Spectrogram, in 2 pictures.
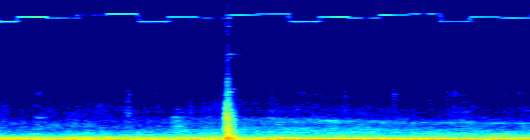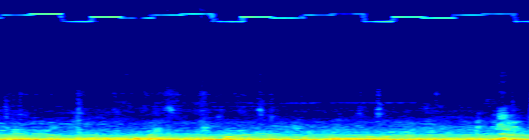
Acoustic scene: bus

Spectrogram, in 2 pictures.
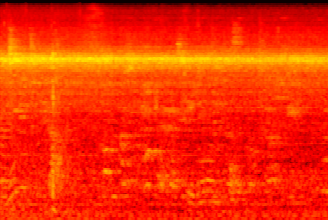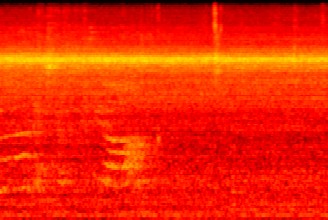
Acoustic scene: cafe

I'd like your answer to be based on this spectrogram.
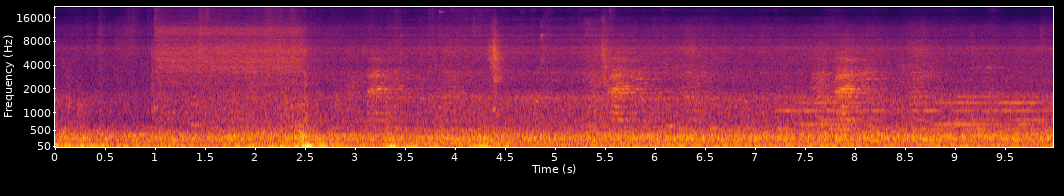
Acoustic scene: subway train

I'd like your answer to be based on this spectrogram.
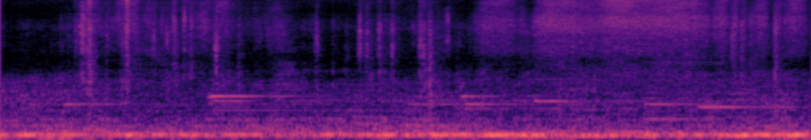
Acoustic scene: car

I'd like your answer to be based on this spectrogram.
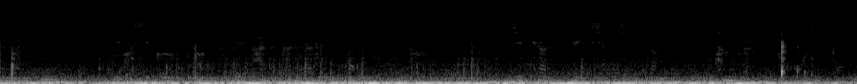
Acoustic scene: car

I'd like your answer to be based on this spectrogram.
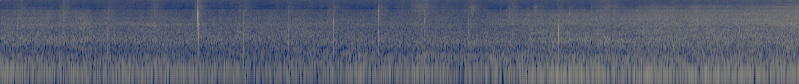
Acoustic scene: residential area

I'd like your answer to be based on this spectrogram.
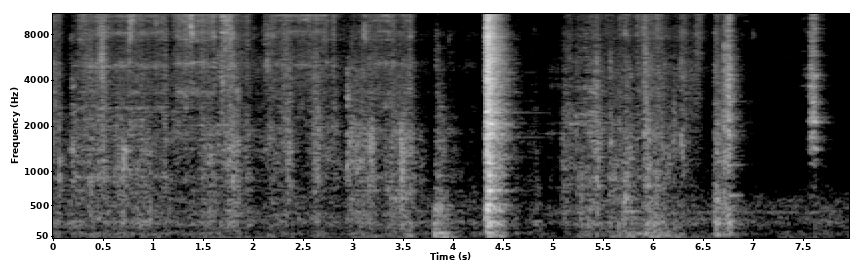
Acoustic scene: kitchen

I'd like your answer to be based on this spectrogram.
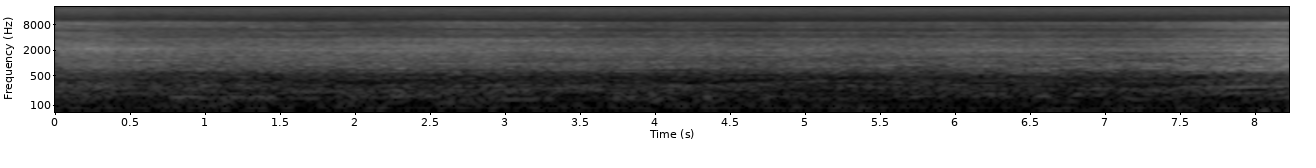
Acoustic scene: street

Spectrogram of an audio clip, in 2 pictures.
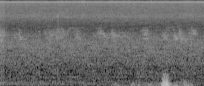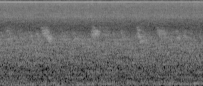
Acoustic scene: park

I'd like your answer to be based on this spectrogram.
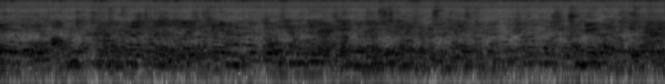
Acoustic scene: crowded indoor space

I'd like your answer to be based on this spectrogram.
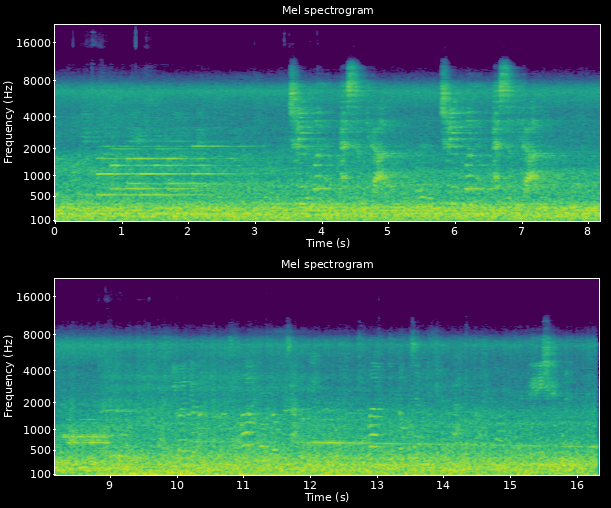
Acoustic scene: subway train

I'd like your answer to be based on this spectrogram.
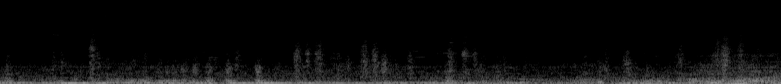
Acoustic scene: bus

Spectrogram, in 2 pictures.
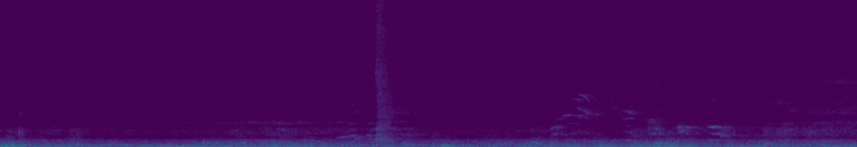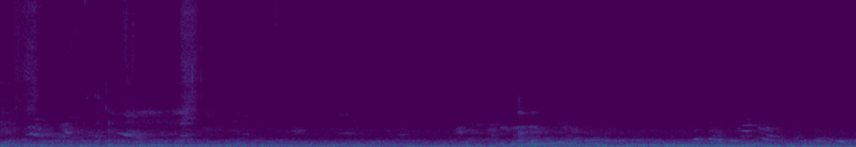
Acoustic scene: residential area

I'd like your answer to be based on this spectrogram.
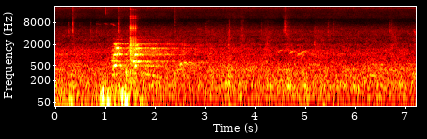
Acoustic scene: park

